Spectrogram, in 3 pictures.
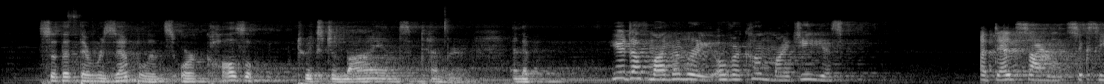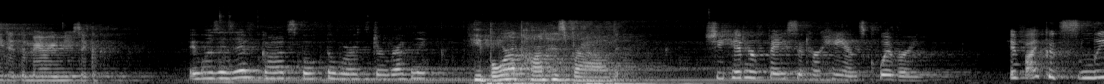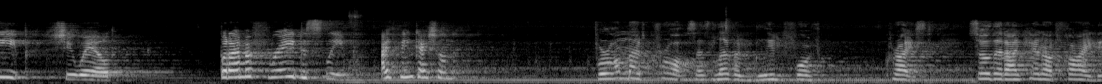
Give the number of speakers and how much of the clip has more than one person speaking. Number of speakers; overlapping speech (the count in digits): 7, no overlap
